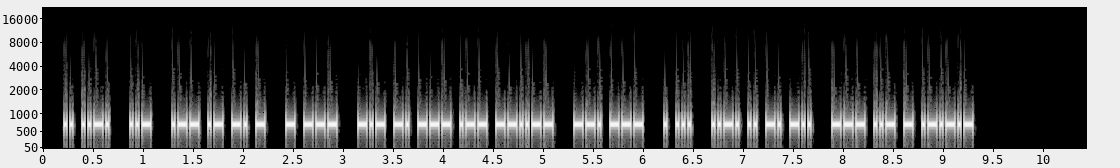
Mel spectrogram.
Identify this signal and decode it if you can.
Morse code, heard as a keyed tone, about 40 wpm, 700 Hz. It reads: IF U WANT TO KNOW, GO ES FIND OUT.
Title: Sentences from Top 200 Words and Abbreviations 40wpm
